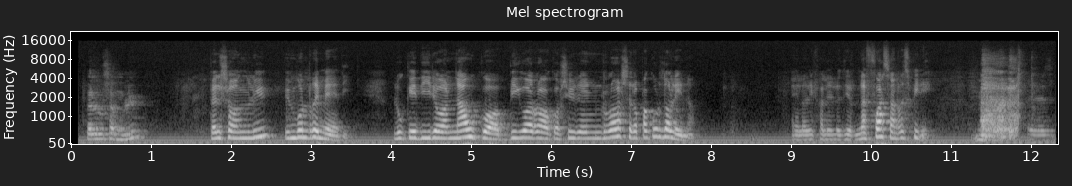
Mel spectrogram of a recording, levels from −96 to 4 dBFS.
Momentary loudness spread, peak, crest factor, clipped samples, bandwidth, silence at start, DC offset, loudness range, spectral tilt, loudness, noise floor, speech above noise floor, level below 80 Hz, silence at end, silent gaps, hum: 24 LU; -6 dBFS; 18 dB; under 0.1%; 15.5 kHz; 0.1 s; under 0.1%; 6 LU; -6 dB/octave; -25 LUFS; -44 dBFS; 20 dB; -48 dBFS; 0.05 s; none; 50 Hz at -50 dBFS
